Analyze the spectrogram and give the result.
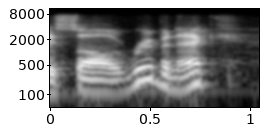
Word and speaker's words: Saul Rubinek: They work at a deli together, the deli is owned by Saul Rubinek.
